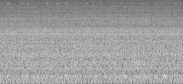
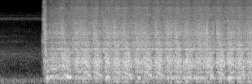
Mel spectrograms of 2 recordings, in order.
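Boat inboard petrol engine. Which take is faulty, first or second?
second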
